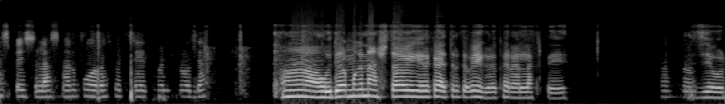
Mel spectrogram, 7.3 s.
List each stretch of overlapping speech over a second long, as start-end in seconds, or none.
none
